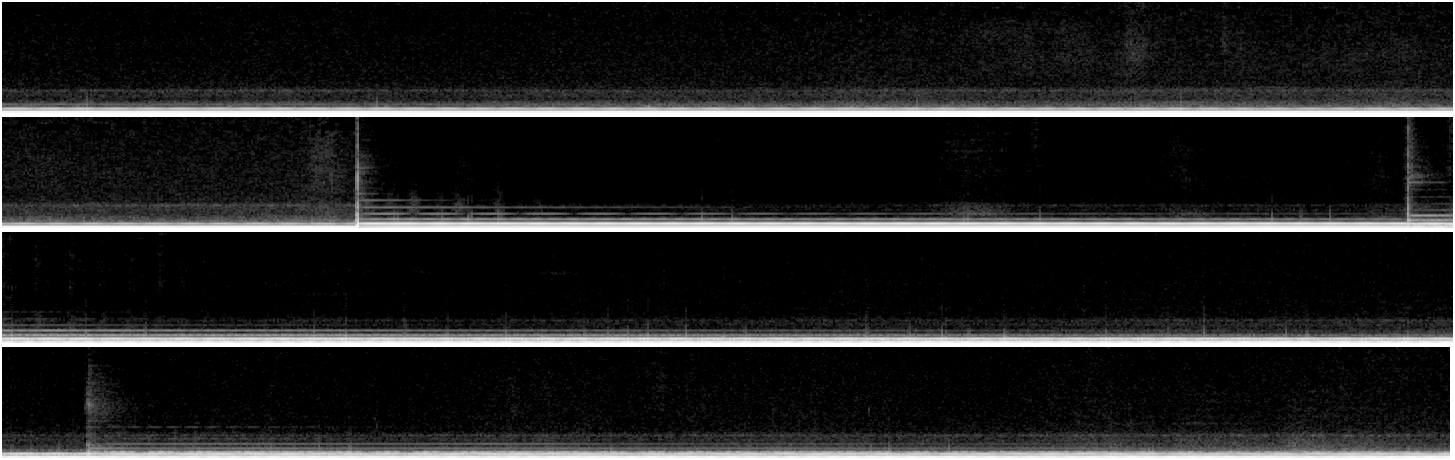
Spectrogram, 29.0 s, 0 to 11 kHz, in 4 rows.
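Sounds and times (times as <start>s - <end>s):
singing bowls humming: 0.0s - 29.0s
mallet striking singing bowl: 9.0s - 12.2s, 14.0s - 17.4s, 22.1s - 25.8s.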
